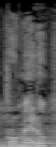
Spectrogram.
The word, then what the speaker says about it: Romero: spade at that time we have seen your surname written as both romeo and romero but which is the correct way to say it i changed my stage name several years ago romeo for networking reasons but i have decided to go back to my given name romero everyone calls me better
